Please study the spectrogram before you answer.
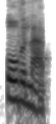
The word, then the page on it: overlap: Indian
